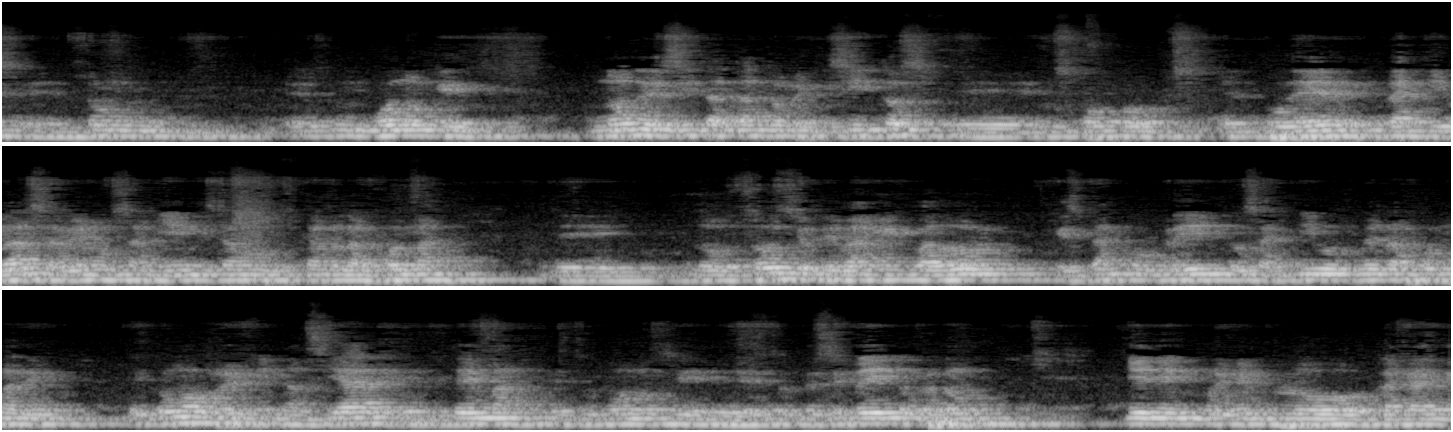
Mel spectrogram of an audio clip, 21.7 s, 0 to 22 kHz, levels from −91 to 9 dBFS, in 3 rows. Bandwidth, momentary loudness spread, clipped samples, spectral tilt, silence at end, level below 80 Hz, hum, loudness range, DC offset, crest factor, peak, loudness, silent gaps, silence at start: 9 kHz; 9 LU; under 0.1%; -10 dB/octave; 0 s; -38 dBFS; none; 2 LU; under 0.1%; 14 dB; -2 dBFS; -16 LUFS; none; 0 s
